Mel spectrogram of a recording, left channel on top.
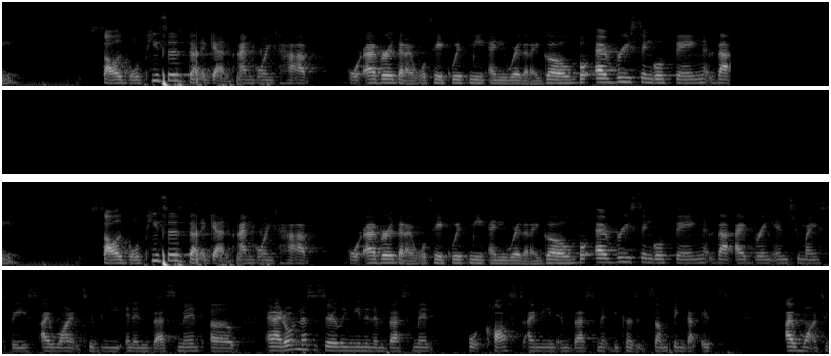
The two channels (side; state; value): left; drops out; at 7.3 s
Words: solid gold pieces that, again, I'm going to have forever, that I will take with me anywhere that I go. So every single thing that I bring into my space, I want it to be an investment of, and I don't necessarily mean an investment for costs. I mean investment because it's something that I want to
